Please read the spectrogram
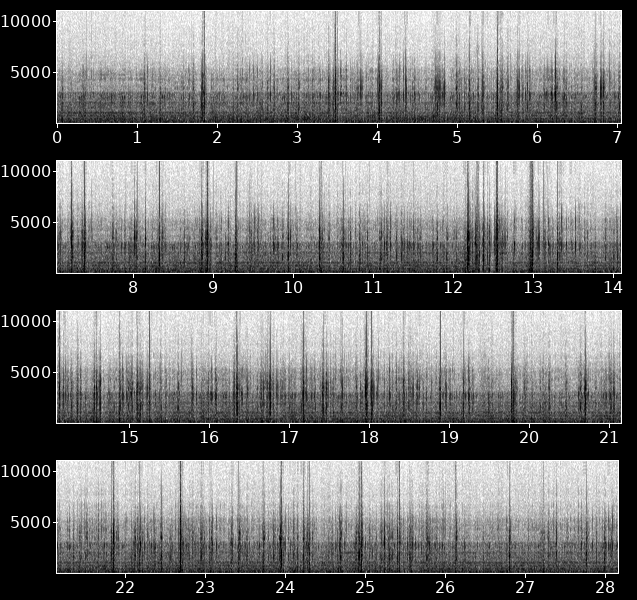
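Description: Steady rumble of a ride rolling over asphalt, with a low hum and many small knocks and rattles, a brief cluster of them about twelve seconds in.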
